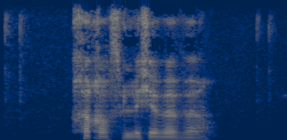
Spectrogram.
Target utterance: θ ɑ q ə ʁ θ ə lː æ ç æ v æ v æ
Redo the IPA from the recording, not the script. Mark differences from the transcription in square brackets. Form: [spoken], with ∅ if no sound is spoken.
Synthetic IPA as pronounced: [χ] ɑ q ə ʁ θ ə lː æ ç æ v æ v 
